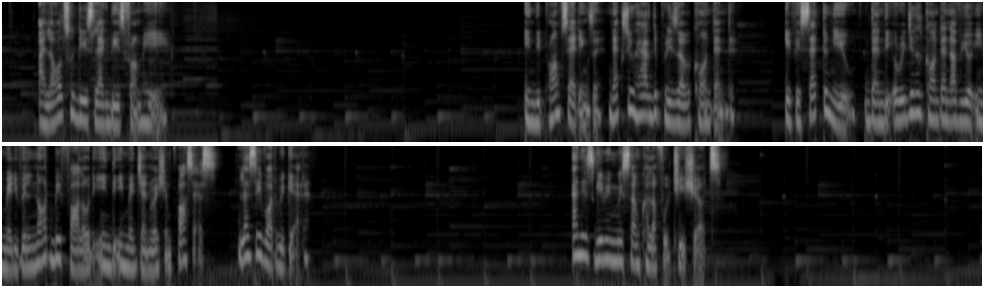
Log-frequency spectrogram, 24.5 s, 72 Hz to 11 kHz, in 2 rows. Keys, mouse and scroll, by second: 0.3-3.6 drag, 4.3 space, 4.4 click, 4.5 space, 6.3 space, 6.3 click, 16.2 click, 18.5 click, 18.5 click, 21.9 click, 22.0 click, 23.4 click, 23.4 click.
